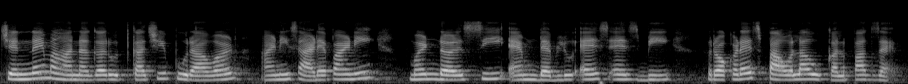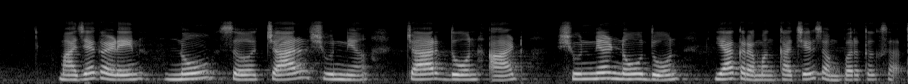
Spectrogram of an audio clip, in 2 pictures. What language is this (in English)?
Konkani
